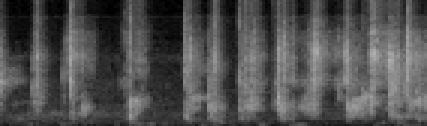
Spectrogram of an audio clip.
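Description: A congregation starting to clap: scattered claps at first, quickly thickening into steady applause.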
